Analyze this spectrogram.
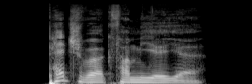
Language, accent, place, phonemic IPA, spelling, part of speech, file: German, Germany, Berlin, /ˈpɛt͡ʃvœʁkfaˌmiːli̯ə/, Patchworkfamilie, noun, De-Patchworkfamilie.ogg
- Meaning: blended family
